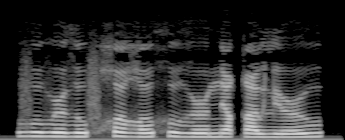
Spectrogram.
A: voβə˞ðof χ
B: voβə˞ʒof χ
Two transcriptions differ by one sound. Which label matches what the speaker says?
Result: A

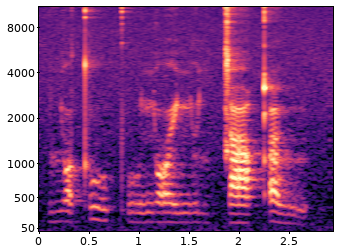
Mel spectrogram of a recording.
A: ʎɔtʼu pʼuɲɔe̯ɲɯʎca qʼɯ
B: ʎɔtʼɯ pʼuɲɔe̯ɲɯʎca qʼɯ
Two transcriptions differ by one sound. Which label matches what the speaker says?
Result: A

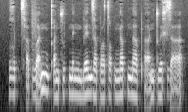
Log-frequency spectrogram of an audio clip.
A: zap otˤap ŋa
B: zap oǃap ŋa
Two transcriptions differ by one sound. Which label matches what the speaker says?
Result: A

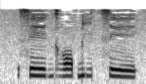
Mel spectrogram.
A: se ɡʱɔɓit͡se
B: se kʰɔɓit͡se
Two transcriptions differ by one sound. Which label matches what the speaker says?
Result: A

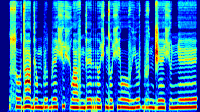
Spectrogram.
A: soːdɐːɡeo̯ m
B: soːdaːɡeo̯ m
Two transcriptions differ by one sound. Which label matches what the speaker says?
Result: B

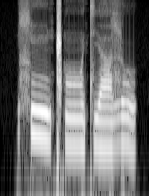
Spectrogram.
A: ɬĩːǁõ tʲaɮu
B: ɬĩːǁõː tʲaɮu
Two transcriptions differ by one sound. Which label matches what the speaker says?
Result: B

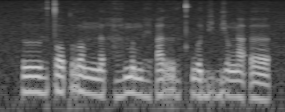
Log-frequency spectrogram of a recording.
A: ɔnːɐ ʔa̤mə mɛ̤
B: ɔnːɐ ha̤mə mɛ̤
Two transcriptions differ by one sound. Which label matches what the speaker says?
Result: B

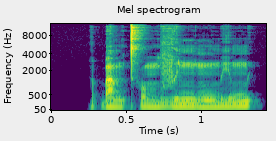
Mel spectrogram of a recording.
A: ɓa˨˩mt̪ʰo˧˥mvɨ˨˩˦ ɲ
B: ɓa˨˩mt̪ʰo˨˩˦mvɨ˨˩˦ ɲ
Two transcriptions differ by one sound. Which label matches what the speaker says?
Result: B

